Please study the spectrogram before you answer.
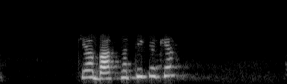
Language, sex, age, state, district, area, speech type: Hindi, female, 30-45, Uttar Pradesh, Sitapur, rural, conversation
